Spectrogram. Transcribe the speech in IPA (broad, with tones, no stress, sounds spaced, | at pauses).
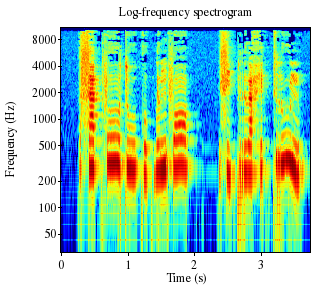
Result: s a˦˥ t̚ f oː˥˩ t uː˧ k o˨˩ k̚ l ɯ˦˥ ŋ f ɔː˥˩ k̚ | s i˨˩ ʔ p r ɯ˧ a̯ h e˦˥ k̚ t r u˥˩ n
